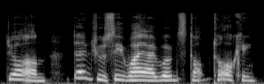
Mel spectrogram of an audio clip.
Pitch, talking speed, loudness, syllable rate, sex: 205 Hz, 205 wpm, -17 LUFS, 4.4 syllables/s, male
